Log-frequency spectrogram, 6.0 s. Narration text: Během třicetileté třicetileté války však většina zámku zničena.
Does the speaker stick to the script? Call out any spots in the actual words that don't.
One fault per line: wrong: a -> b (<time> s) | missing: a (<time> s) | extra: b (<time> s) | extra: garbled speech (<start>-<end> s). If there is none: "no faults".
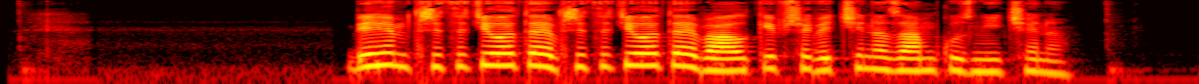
no faults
